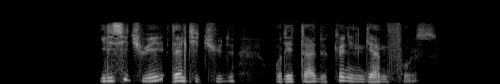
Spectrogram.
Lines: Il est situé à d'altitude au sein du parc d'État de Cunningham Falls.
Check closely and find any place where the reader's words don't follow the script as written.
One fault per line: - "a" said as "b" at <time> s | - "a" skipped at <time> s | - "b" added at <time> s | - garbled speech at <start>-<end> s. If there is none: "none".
- "à" skipped at 1.6 s
- "sein du parc" skipped at 2.8 s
